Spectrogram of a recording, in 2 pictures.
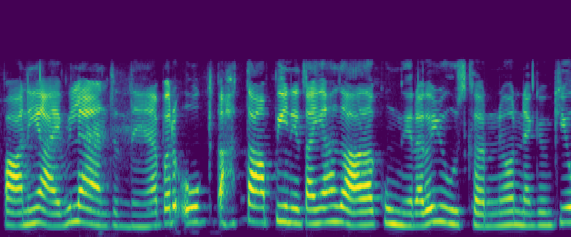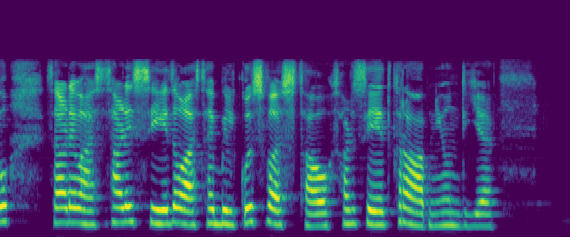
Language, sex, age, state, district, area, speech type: Dogri, female, 18-30, Jammu and Kashmir, Samba, rural, spontaneous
